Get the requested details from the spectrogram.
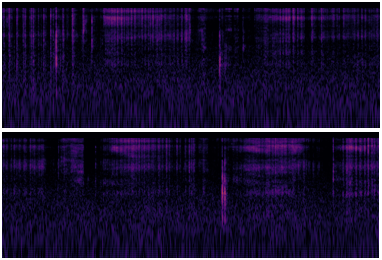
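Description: A metal knife scrapes and carves a solid pressed baking soda block held in a purple-gloved hand, sending crumbling flakes falling. Bright, hissy scraping strokes rise and fall, broken by sharp, crisp snaps and ticks as the block crumbles. The sound is quiet and almost entirely high-pitched, with virtually no low end.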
